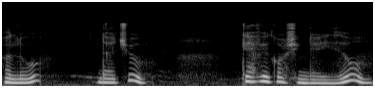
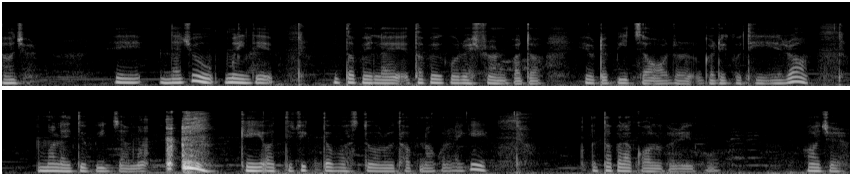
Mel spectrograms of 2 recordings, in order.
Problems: none marked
